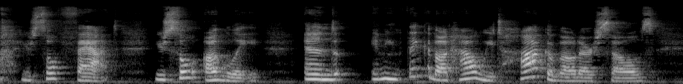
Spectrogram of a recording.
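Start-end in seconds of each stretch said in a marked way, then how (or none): 0.0-2.6 mock-disgusted voice, acted disgust, slower pace. Speaker retells looking at herself in the mirror, imitating her own disgusted voice. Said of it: "I would just look at myself with disgust".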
